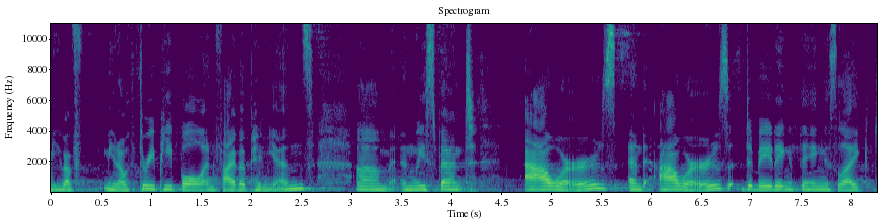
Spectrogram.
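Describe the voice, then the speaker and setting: A hoarse woman answers as a panelist, thinking aloud in a measured way with frequent ums. Her voice sits in the middle range. A big hall's long reverb follows each phrase. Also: medium pitch. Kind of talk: reflective conference panel talk. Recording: reverberant hall.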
